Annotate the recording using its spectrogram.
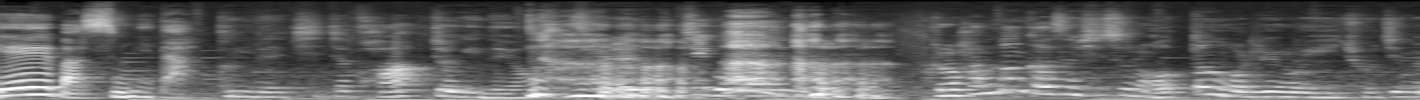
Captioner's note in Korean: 웃음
